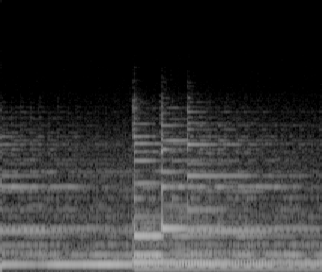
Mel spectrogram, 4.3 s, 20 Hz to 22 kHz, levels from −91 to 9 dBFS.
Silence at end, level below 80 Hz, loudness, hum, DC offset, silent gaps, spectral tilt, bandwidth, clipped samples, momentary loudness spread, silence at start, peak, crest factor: 0 s; -48 dBFS; -26 LUFS; none; under 0.1%; none; -10 dB/octave; 5.4 kHz; under 0.1%; 9 LU; 0 s; -12 dBFS; 14 dB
